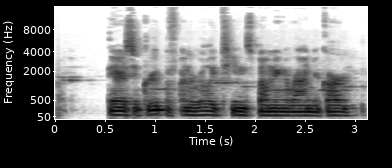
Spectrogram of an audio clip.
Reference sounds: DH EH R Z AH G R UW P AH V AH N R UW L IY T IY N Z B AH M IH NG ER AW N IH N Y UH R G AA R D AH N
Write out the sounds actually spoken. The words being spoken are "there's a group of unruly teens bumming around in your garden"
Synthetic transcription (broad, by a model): DH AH R Z AH G R UW P AH V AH N R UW L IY T IY N Z B AH M IH NG ER AW N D Y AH R G AA R D N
